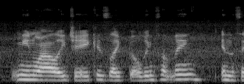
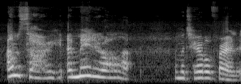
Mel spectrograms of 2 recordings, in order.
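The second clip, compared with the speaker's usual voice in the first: mock apology; 6 semitones higher, 3 dB louder than usual. [name] confessing the lie.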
